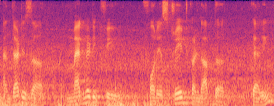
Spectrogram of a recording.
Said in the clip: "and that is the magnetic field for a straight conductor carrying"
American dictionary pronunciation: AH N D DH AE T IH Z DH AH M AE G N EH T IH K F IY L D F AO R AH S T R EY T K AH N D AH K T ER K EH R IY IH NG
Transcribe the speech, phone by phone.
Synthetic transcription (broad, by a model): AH N D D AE T IH Z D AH M AE G N EH T IH K F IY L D F AO R AH S T R EY T K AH N D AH K T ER K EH R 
